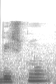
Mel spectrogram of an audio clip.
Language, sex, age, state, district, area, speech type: Malayalam, male, 30-45, Kerala, Pathanamthitta, rural, spontaneous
